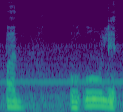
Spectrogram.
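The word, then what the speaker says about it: pag-uulit: Let review tagalog retel or reiterate paguulit pag uulit first syllable pag second syllable u third syllable u fourth syllable lit the accent is in the third syllable so you say it pag uul ulit pag uulit that means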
